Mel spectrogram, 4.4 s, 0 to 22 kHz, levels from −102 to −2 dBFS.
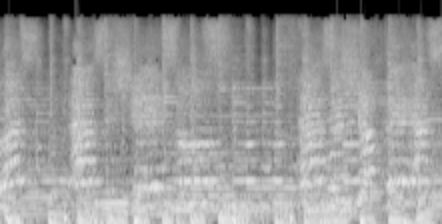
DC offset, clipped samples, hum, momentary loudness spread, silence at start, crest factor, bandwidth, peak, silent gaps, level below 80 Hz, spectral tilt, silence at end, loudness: under 0.1%; under 0.1%; none; 5 LU; 0 s; 12 dB; 16.5 kHz; 0 dBFS; none; -20 dBFS; -3.5 dB/octave; 0 s; -12 LUFS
